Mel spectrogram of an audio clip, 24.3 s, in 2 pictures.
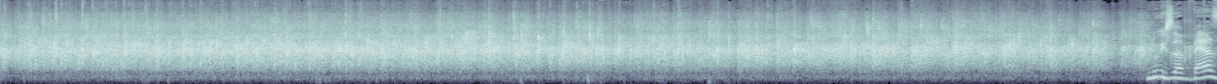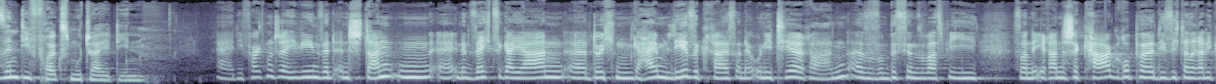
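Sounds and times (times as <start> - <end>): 
sustained audience applause: 0.0 - 12.2
speech: 11.5 - 13.7, 14.5 - 24.3.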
